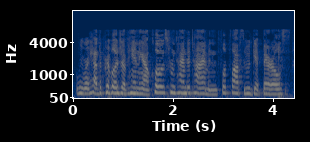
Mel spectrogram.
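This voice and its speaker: A young American woman speaking as a missionary, giving an informal slide presentation in a conversational, earnest and halting way. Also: a little high, fairly even intonation. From United States. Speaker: missionary giving a ministry report. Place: live talk before an audience. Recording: dull, slightly lo-fi recording.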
